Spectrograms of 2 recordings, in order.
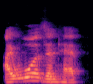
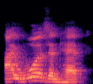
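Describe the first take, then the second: No difference in how they are said.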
